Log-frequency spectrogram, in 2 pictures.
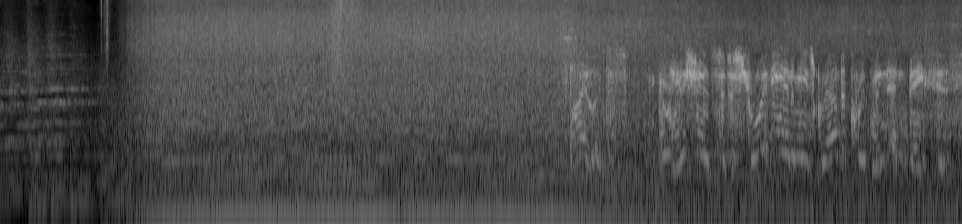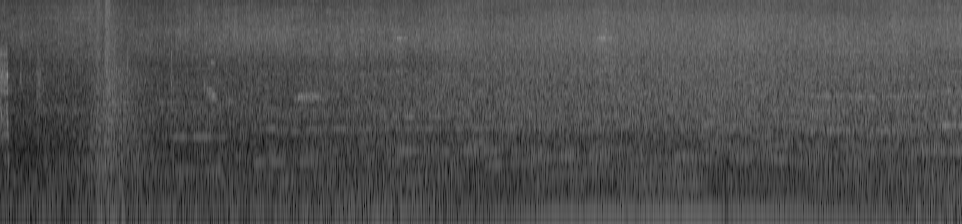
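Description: Aircraft propeller engines drone steadily and loudly.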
